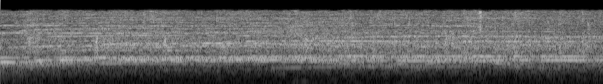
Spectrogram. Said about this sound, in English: You know, there's not a capacity crowd here, but they sure are loud enough. That, indeed, they are.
